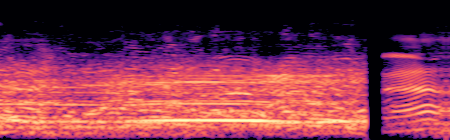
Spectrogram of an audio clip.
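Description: A cow at a cattle market in Keraniganj moos in one long, steady low call, then breaks off; a brief second call starts right after, close and fairly loud with no talking.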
